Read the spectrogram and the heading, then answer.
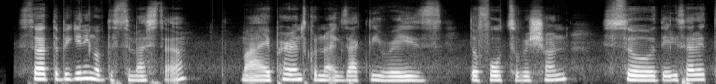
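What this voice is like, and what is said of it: Shaky voice with a cold. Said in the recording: “how my voice is going to sound throughout this episode ... I have a cold, so my voice it's is not going to be like in the same frequency it's going to be high sometimes low sometimes deep light shaky”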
